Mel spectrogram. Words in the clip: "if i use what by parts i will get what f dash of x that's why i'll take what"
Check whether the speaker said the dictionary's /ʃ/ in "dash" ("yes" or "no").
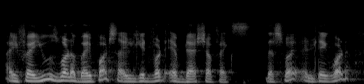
yes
